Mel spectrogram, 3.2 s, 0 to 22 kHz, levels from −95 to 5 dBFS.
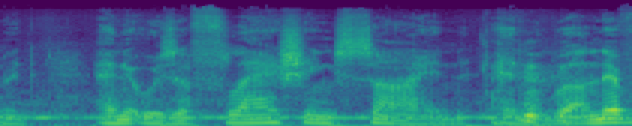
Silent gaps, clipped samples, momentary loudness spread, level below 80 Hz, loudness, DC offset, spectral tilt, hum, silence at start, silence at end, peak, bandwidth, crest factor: none; under 0.1%; 10 LU; -44 dBFS; -23 LUFS; under 0.1%; -5 dB/octave; none; 0 s; 0 s; -4 dBFS; 18 kHz; 18 dB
